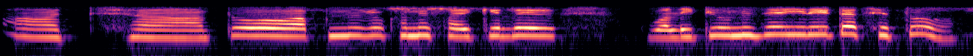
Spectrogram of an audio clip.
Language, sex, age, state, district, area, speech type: Bengali, female, 18-30, West Bengal, Uttar Dinajpur, urban, conversation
